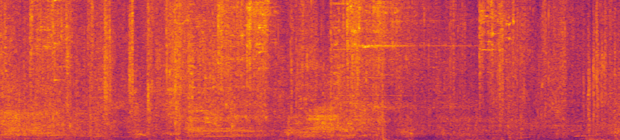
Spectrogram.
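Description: Game combat sounds clash and crash continuously with rapid impacts.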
